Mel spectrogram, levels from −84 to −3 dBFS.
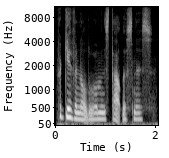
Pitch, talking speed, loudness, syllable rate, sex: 185 Hz, 145 wpm, -20 LUFS, 5.2 syllables/s, female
